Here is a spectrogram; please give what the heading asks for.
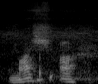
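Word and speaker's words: מָשִׁיחַ: 마시아 이렇게 말해요.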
